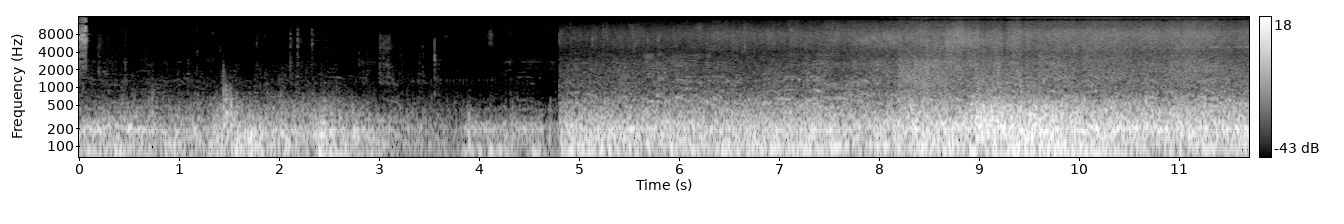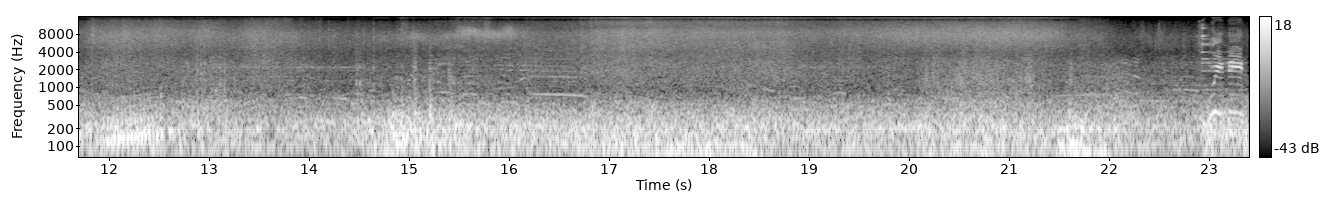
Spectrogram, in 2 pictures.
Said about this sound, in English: You wish us to sail into the storm?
